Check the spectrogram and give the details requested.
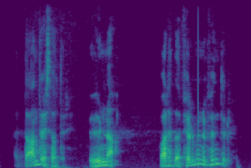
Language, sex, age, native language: Icelandic, male, 40-49, Icelandic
